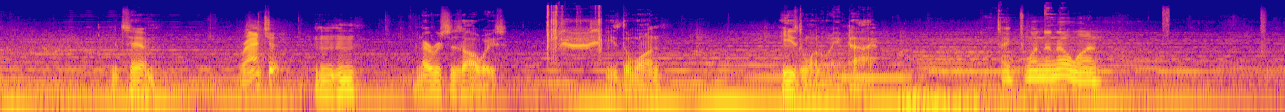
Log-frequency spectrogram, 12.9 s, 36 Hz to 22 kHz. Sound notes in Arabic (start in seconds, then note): 5.4 مصراع الكاميرا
